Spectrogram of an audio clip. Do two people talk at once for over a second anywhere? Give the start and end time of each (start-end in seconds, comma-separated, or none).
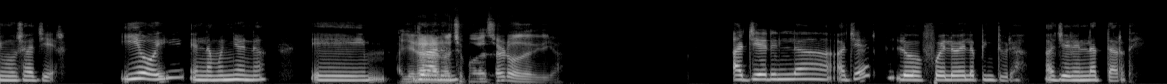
none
